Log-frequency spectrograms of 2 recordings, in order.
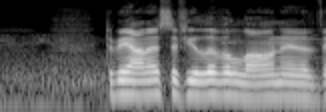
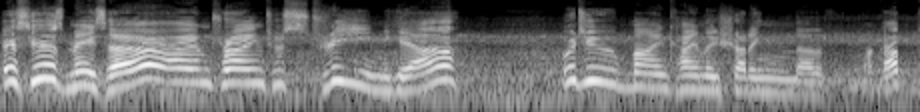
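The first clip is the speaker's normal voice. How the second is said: high, slow, mock-polite British accent; put-on British accent, very high and slow; 8 semitones higher, slower than usual. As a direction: scold the helicopter in a prim British accent. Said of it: "What, my British voice?".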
